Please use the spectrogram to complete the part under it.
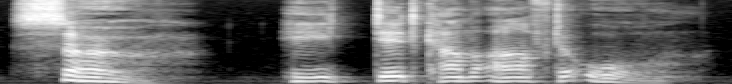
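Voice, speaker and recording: A man voicing a kindly, generous old shoemaker in a storybook, with a hearty, gentle manner. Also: medium pitch, sing-song, very slow, pitched above the performer's own voice. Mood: joyful wonder. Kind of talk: storybook character acting.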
